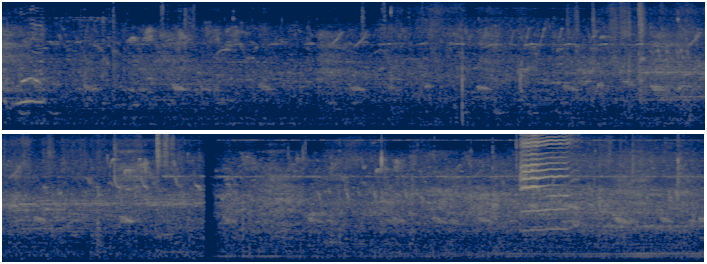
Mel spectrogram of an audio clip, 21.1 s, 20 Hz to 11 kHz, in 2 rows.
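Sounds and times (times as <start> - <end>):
kitten meowing: 18.4 - 19.2.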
